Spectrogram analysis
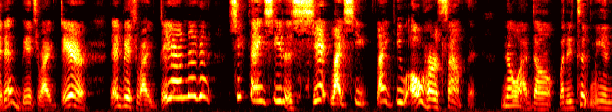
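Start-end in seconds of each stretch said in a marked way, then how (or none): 0.0-6.0 mocking ex. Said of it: "they say".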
